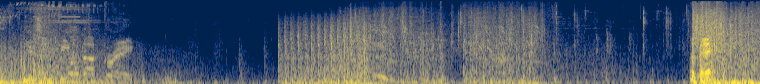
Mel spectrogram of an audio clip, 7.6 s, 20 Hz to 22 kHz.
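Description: Gunfire and mechanical weapon sounds from the Call of Duty Black Ops 7 video game in multiplayer, heard in loud bursts with a heavy blast near the end, with a player talking over the action.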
